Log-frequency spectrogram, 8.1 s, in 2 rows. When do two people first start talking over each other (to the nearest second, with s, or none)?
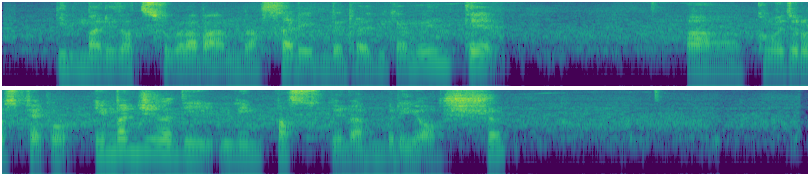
none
